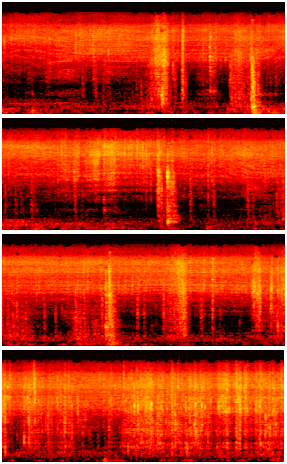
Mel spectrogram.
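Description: Hot dogs sizzling in a cast iron skillet, a steady frying hiss, broken by a few sharp knocks. Near the end, utensils clatter as a drawer is rummaged through.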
